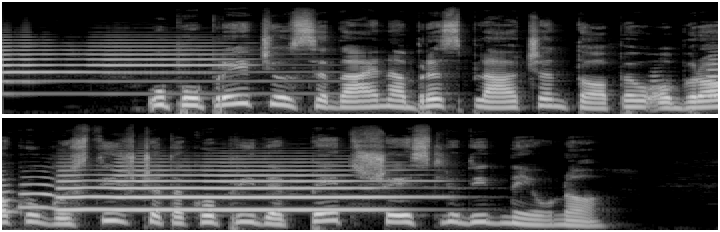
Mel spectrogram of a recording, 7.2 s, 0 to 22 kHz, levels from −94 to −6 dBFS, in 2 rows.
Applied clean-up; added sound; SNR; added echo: classical method log-MMSE.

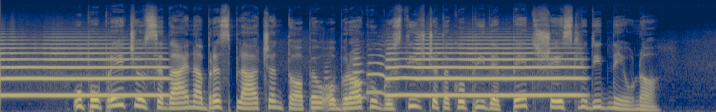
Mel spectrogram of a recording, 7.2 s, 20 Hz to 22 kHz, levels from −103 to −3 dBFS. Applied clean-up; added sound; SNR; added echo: none; Trumpet; -3 dB; none.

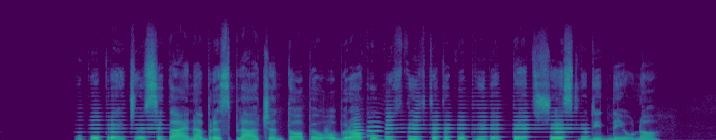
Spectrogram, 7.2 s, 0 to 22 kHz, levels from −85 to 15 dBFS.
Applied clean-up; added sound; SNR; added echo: neural mask model RNNoise.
